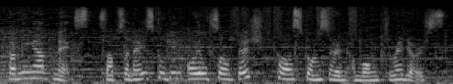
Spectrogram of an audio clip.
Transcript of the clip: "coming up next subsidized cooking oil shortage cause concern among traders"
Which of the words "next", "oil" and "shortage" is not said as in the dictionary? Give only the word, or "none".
shortage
